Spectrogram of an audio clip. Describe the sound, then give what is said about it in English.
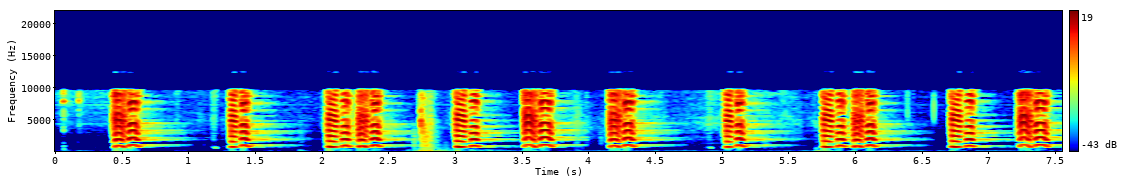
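A squeaky horn honks repeatedly in short bursts, about ten loud, nasal squawks in an uneven rhythm with brief pauses between them, and no voices. “We're going to start out with a squeaky horn.”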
